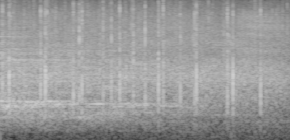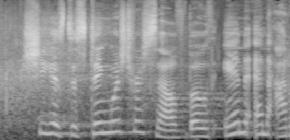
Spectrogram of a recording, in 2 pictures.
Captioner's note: applause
